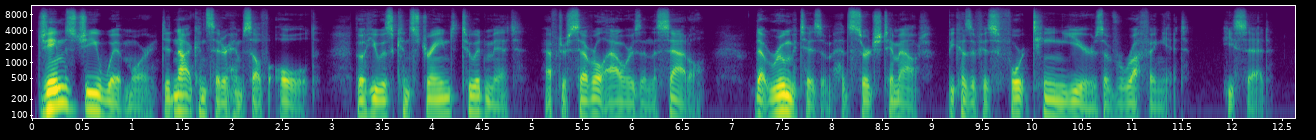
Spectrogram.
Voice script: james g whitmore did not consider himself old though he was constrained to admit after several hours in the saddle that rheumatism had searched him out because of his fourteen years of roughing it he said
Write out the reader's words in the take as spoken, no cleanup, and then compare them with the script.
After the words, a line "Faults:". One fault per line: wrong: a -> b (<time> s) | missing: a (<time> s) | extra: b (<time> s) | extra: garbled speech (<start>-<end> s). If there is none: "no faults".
james g whitmore did not consider himself old though he was constrained to admit after several hours in the saddle that rheumatism had searched him out because of his fourteen years of roughing it he said
Faults:
no faults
